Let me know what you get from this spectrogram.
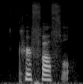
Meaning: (noun) A disorderly outburst, disturbance, commotion, or tumult; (verb) To make a disorderly outburst or commotion
- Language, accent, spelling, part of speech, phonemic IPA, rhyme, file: English, US, kerfuffle, noun / verb, /kɚˈfʌfəl/, -ʌfəl, En-us-kerfuffle.ogg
